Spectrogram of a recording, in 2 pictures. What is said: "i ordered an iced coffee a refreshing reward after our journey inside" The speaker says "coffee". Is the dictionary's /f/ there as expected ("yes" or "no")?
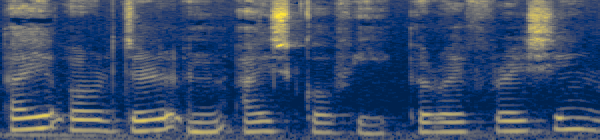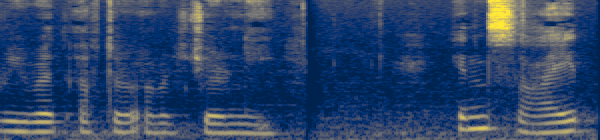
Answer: yes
